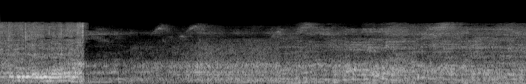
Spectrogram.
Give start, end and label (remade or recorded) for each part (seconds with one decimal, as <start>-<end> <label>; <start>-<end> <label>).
0.0-1.3 remade; 1.3-2.8 recorded; 2.8-5.3 remade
